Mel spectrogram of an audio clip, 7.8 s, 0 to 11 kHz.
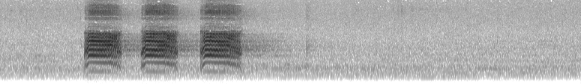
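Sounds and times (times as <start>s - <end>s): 
bird cawing: 1.1s - 3.8s.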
